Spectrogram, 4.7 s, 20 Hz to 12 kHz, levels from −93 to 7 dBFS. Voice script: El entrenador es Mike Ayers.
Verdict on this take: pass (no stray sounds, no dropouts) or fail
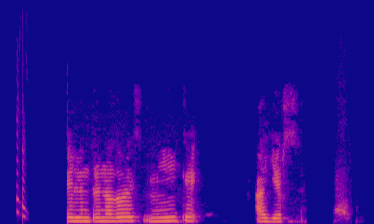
fail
